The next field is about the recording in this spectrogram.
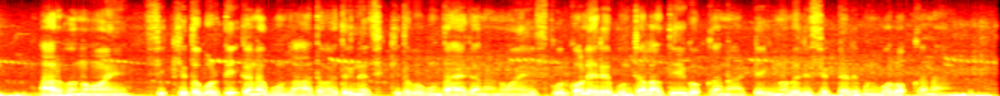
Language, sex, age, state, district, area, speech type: Santali, male, 18-30, West Bengal, Malda, rural, spontaneous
